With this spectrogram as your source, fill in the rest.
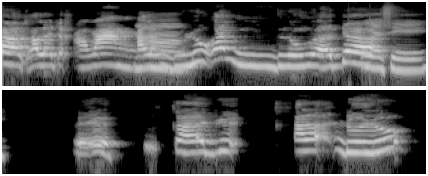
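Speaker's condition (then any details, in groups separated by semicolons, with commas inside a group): Cerebral palsy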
